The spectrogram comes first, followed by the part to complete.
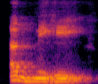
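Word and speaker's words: अग्निः: So now you can say ag and nihi, agnihi. This is how you have to read.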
